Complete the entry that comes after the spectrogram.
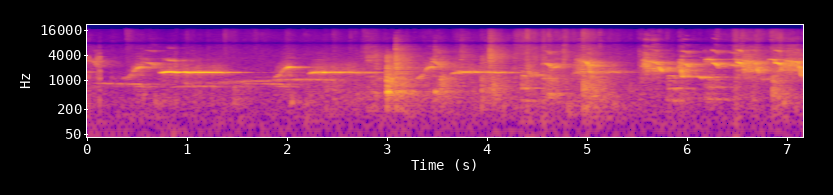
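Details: Chicks peeping: thin high sustained whistled peeps, some flat and some rising, repeated irregularly over a noisy background with scattered rustling and clicks.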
